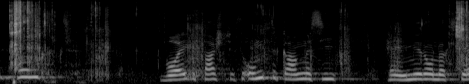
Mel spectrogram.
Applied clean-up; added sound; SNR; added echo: none; Chewing, mastication; 2 dB; none.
